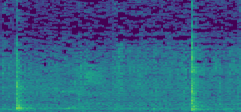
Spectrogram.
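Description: A metal spoon stirring diced carrots and potatoes in a large aluminium pot, knocking sharply against the pot twice, once just after the start and more loudly near the end. Between the knocks the vegetables sizzle faintly.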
